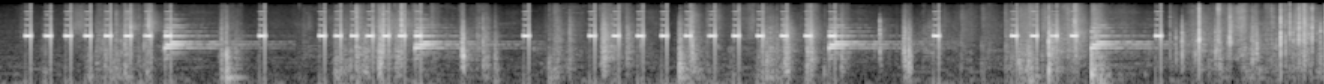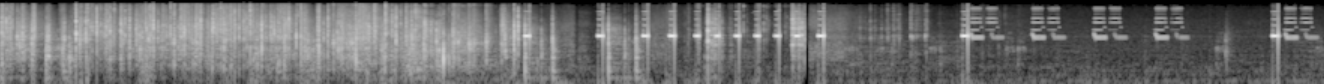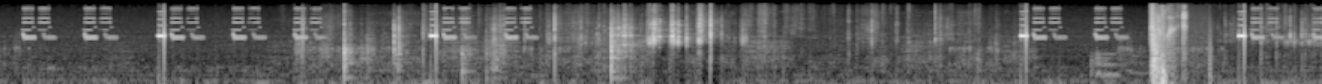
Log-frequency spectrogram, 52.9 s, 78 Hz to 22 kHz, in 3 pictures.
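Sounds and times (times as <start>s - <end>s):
plastic rustling and crinkling: 15.6s - 25.3s
toy gun electronic beeping: 30.5s - 33.5s, 34.6s - 36.8s, 37.4s - 39.6s, 49.1s - 50.3s.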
